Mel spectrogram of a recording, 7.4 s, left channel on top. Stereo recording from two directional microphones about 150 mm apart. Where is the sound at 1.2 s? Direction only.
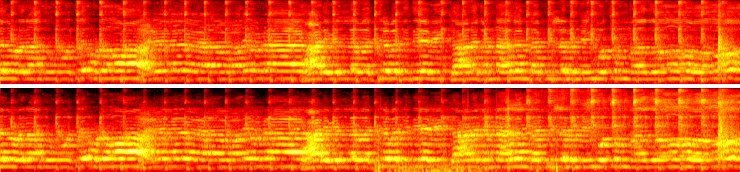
30° left (ahead or behind).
